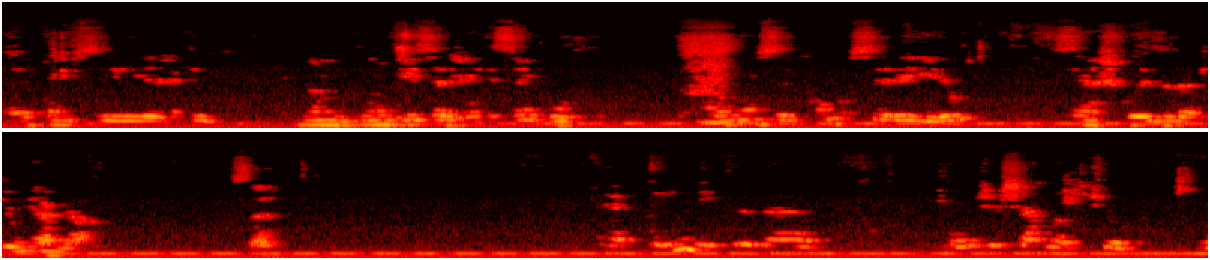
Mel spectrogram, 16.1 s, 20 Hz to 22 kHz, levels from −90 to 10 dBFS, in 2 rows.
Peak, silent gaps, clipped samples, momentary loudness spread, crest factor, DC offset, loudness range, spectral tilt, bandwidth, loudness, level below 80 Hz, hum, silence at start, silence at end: -20 dBFS; none; under 0.1%; 17 LU; 18 dB; under 0.1%; 7 LU; -6 dB/octave; 12.5 kHz; -37 LUFS; -58 dBFS; none; 0 s; 0 s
